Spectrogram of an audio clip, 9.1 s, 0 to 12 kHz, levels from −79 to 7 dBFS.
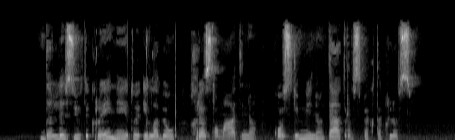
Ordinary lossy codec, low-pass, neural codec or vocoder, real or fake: AAC, 32 kbps; 9.9 kHz; none; real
